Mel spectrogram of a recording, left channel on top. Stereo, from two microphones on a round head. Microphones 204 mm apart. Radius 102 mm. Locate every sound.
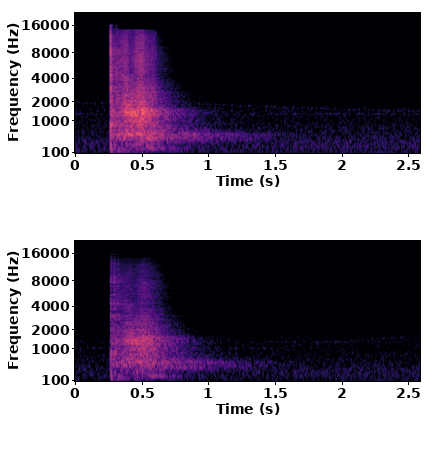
0.3 s a zipper: 60° left (ahead or behind), 0.7 m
